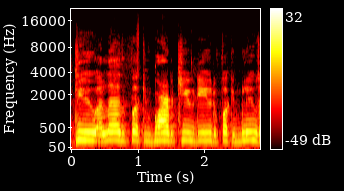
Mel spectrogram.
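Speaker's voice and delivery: high, excited mock-fan voice, hammed up; gushing tourist impression. Comedian mocking outsiders' cliché barbecue-and-blues gushing, high and excited. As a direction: gush like a clueless out-of-towner raving about Memphis. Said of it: "they say".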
